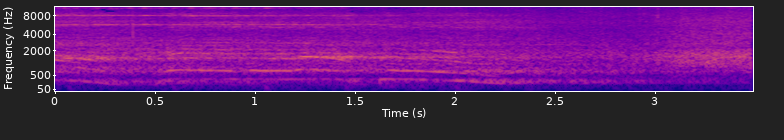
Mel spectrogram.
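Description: A large crowd sings a chant together in a big echoing arena.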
